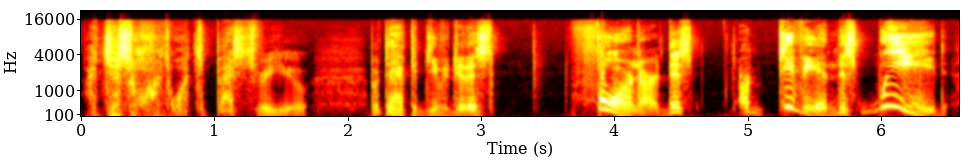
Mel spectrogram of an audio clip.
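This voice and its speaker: A man's voice: fairly low pitch, expressive, a little fast, no echo, clean studio sound. A man voicing a furious, bellowing male warlord and proud father who roars his words. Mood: bitter. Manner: roaring, shouting.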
